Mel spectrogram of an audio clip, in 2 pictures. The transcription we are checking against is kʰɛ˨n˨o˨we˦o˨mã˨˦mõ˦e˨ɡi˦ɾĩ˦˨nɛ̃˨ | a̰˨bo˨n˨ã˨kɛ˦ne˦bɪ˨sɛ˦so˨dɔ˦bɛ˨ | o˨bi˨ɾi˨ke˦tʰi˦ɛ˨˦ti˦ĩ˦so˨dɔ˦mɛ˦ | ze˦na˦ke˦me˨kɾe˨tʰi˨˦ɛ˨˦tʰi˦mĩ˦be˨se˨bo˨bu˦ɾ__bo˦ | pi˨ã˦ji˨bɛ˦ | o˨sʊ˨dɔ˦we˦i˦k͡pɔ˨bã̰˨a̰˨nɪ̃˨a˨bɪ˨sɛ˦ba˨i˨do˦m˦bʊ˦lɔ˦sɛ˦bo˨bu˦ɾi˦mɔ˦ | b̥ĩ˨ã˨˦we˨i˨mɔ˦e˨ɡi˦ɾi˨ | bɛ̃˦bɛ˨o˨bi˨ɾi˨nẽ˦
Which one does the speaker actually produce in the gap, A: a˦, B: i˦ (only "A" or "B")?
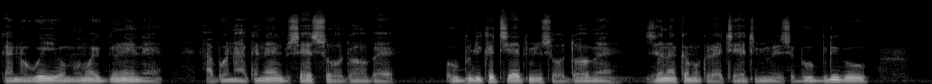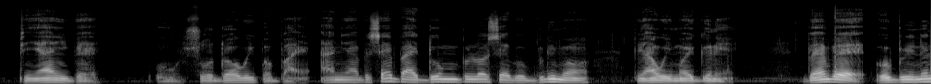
B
